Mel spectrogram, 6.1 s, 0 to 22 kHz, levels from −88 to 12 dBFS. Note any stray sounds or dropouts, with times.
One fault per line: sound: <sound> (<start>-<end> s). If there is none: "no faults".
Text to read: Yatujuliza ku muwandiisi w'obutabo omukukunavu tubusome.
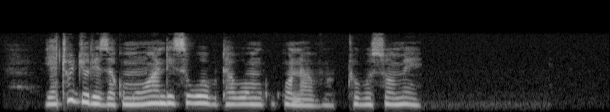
no faults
